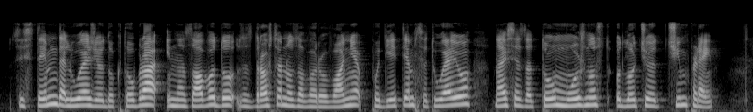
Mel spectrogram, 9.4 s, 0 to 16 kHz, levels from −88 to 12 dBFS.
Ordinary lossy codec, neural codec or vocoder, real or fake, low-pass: none; none; real; 7.2 kHz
